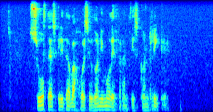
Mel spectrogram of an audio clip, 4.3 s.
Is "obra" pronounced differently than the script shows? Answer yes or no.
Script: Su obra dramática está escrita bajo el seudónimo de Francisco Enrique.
yes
